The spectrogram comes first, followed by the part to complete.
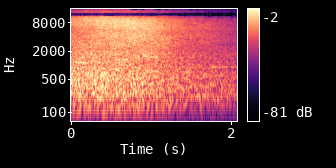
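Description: A long rushing whoosh sound effect, an even wash of noise that fades away over the second half.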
